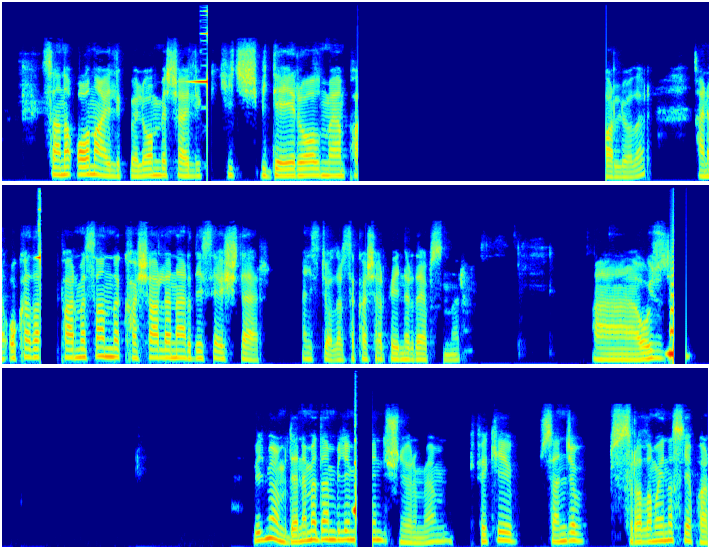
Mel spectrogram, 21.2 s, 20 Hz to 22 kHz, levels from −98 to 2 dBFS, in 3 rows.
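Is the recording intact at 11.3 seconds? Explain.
Yes, the speech runs through 11.3 seconds intact, with no dropout, click or other fault at that moment.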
